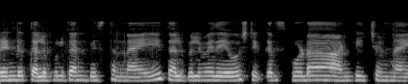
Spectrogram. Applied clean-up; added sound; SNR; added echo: neural mask model Resemble Enhance denoiser.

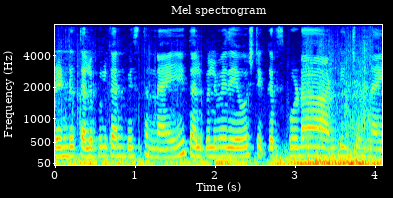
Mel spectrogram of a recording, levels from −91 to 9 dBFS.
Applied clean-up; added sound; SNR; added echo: none; Wind; -3 dB; none.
